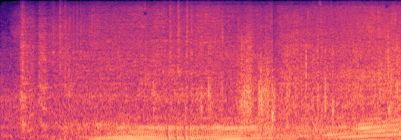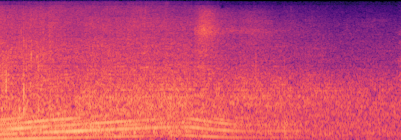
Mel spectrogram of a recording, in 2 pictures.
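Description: A car engine revs as the car pulls away and drives off.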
